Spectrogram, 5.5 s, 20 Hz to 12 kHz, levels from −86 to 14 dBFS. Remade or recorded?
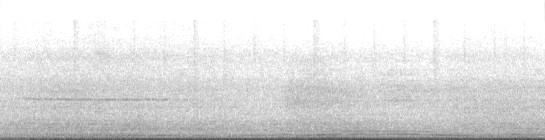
recorded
